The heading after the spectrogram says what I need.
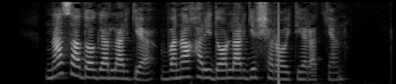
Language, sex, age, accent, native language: Uzbek, female, 18-24, Namangan, Uzbek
